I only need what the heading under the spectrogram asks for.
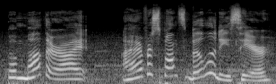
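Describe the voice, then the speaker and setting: The same earnest tribeswoman from the fantasy game, a dutiful resistance veteran, is read by a woman in a high, expressive, animated voice. This time she speaks fairly quickly and sounds earnest and resolute, with music playing behind.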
